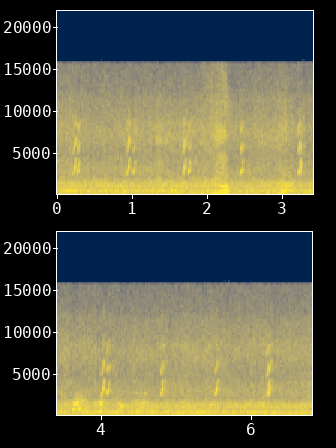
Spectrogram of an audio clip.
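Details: A Top Bar Hive entrance where foraging bees take off and land produces a continuous deep humming drone of many bees. Light high clicks recur every half second or so, and a brief louder swell comes near the two-second mark.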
